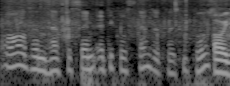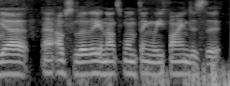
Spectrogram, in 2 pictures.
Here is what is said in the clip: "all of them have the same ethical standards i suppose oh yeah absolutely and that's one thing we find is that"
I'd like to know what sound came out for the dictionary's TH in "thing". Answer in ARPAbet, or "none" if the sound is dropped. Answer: TH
